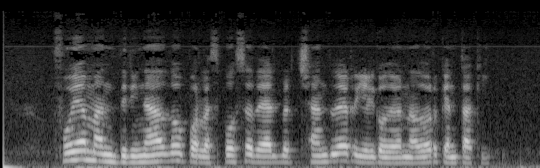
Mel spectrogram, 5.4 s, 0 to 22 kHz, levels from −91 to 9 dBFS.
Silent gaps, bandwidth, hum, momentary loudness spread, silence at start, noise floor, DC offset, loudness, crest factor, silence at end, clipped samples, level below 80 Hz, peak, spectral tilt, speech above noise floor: none; 11 kHz; none; 7 LU; 0.05 s; -37 dBFS; under 0.1%; -17 LUFS; 14 dB; 0.2 s; under 0.1%; -44 dBFS; -4 dBFS; -6.5 dB/octave; 20 dB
